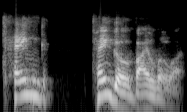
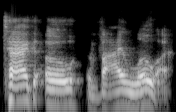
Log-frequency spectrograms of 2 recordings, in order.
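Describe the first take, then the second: First: Tango Vailoa with an N, TANG-go like the dance; mispronunciation. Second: Tagovailoa slowly broken up as TAG-o-vai-LO-a, no N; correct pronunciation. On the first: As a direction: put an N into Tango Vailoa, restarting after "Tang". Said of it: "regularly and continuously mispronounce it". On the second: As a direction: sound out Tagovailoa slowly, with plain "Tag" first. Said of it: "here is how it's pronounced". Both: Shown as a demonstration.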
